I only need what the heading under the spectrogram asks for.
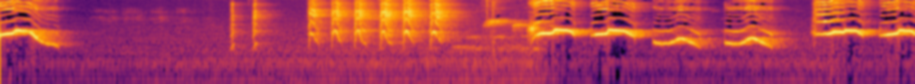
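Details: Black-throated laughingthrush singing a forest-style song in the morning, with varied voice changes. A harsh opening slur is followed by a quick run of short buzzy harmonic notes, then a string of clear, bending whistles at an irregular pace.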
